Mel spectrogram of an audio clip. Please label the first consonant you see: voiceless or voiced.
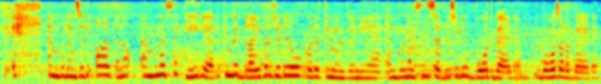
voiceless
